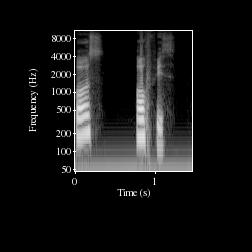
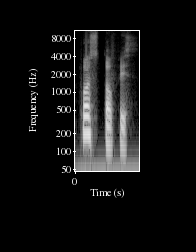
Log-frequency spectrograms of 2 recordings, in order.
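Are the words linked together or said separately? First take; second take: separate; linked. First: The two words are said separately. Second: The T is joined directly onto the O. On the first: "pronunciation-nya yaitu post office" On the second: "disambung huruf T dengan O-nya itu digabung"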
